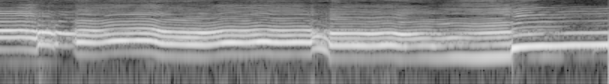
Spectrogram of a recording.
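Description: Solo R&B vocal sung unaccompanied, moving through several held, wavering notes in a short melodic run, with no beat underneath.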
